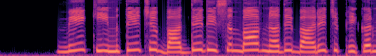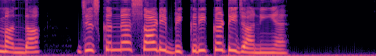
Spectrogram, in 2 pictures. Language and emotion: Dogri, fearful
